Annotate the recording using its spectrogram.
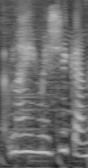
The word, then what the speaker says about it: mexica: En este país podemos ver desde las ruinas la antigua operación de los imperios mayas o mexica, mexica, mexica, ¿no? Se dice así.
